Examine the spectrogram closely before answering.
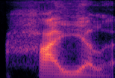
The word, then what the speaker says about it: high yella: That's pronounced high yella, as in you have high yellow skin.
